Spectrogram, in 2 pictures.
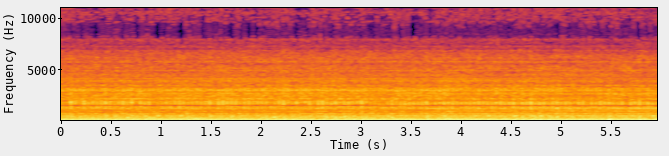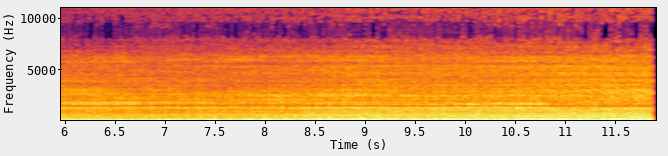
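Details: Swan X 165F Chinese single-cylinder diesel running on straight used canola (fryer) oil; steady, even clatter at fixed idle with firm low thump, no misses or stumbles; normal running.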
